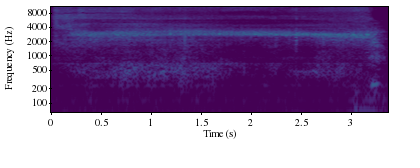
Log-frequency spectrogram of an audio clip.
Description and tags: slurp hiss thing
making weird sounds while waiting for something to load
slurp, vocal, hiss, sound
